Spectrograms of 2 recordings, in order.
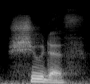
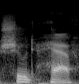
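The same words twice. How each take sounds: First: The second word is shortened into the first. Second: Both words are said fully and separately. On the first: This is the form for fluent speech. "это мы сокращаем для беглой речи" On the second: This is the written form. "это мы пишем"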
